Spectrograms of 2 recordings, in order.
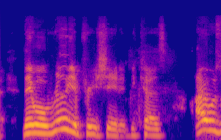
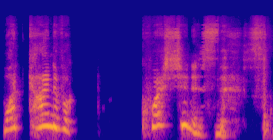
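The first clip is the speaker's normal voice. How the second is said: baffled disbelief; 12 semitones higher, slower than usual. Retold or imitated. Baffled inner reaction to cop.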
